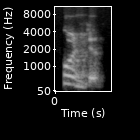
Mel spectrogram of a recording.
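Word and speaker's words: could: जब ये गलती कोई करता है बच्चों, एल साइलेंट की जगह पे एल को वायलेंट कर देता है, तो बड़ा इरिटेटिंग साउंड करता है। जैसे देखो ये है ना, कुड, CULD, कुड।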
